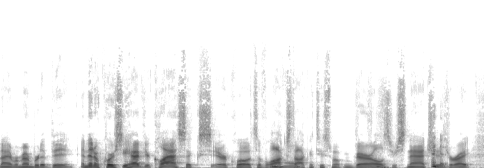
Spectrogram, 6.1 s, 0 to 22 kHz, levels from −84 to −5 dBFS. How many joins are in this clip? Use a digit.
1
